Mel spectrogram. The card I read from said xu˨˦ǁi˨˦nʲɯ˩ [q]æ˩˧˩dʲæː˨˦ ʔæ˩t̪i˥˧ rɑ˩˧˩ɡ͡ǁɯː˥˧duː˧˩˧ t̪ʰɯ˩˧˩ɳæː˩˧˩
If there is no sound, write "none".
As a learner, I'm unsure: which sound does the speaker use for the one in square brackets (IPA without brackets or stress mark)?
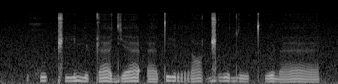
ʈ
